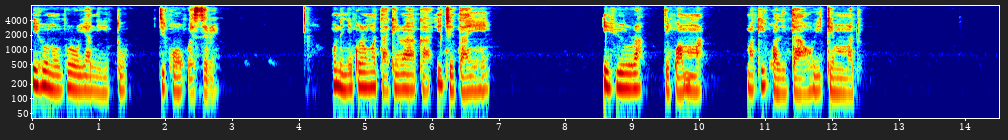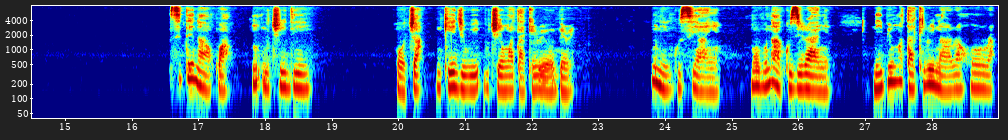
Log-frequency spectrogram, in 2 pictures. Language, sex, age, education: Igbo, female, 15-29, tertiary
